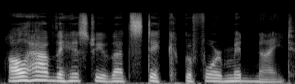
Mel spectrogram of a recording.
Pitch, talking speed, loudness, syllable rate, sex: 150 Hz, 185 wpm, -19 LUFS, 5.1 syllables/s, male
